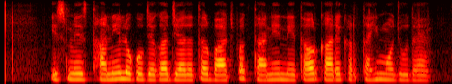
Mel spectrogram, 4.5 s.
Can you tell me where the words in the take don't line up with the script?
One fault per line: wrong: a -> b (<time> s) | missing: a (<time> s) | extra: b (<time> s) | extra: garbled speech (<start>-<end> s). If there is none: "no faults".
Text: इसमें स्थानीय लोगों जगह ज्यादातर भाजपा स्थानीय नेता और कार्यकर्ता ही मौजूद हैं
no faults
